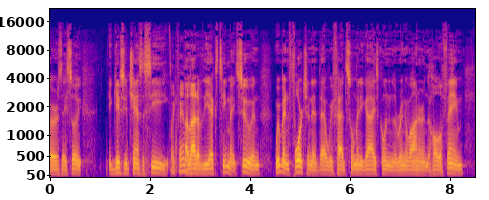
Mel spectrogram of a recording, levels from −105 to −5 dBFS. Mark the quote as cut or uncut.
uncut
